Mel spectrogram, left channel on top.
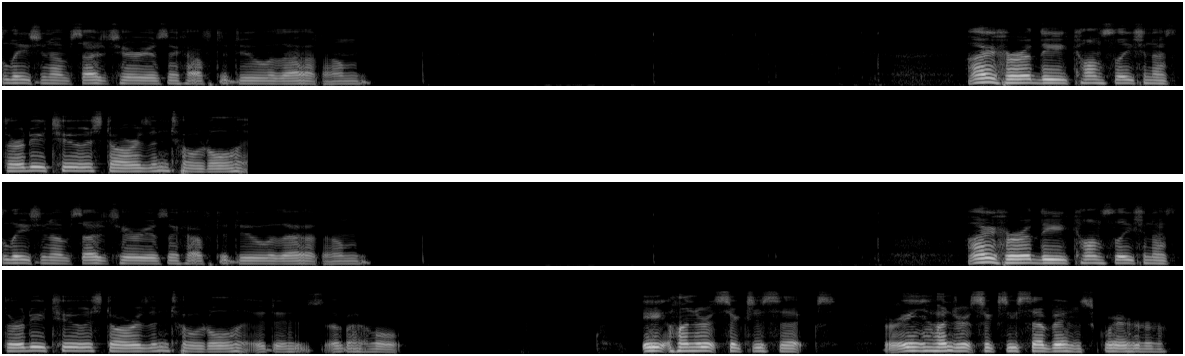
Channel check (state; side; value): drops out; left; at 14.3 s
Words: of Sagittarius, I have to do with that. I heard the constellation has 32 stars in total. It is about 866 or 867 square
